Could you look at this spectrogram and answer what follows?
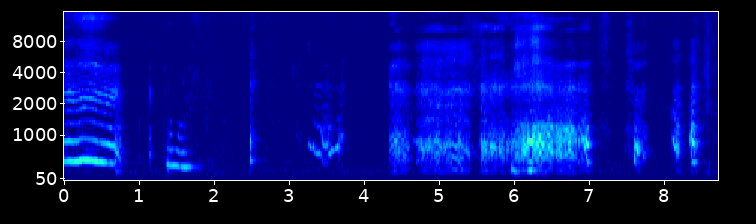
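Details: Brief fussy cries and whimpers with short wails between pauses from a baby girl being burped after feeding too much too fast; she has bad wind and seems in pain. Infant crying.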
